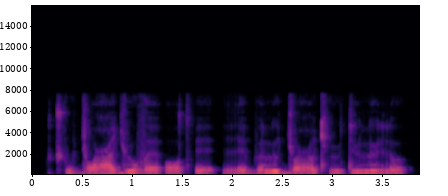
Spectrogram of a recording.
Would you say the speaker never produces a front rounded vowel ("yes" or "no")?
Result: no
